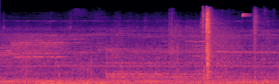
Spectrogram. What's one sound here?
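A door bangs open.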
